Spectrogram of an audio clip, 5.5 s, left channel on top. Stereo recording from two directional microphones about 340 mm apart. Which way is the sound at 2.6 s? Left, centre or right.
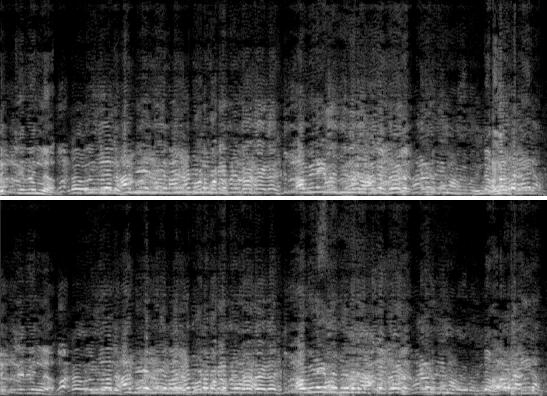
Centre.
